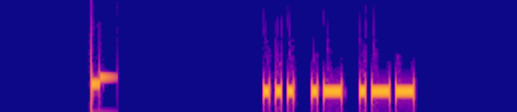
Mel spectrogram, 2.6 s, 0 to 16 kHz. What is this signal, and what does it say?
Morse code, heard as a keyed tone, about 40 wpm, 700 Hz. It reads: SAW
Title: Sentences from Top 300 Words - New Word Drill - 40wpm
